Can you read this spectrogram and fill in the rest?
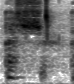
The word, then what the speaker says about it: Usher: Okay, so the director, Kinga Usher, I think that's how you say his name. – Mm-hmm. Usher.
